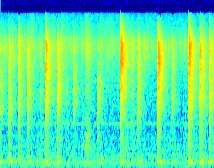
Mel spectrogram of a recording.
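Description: Chalk writing on a blackboard: an irregular run of sharp chalk taps and short strokes as words are written, a few of them louder.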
